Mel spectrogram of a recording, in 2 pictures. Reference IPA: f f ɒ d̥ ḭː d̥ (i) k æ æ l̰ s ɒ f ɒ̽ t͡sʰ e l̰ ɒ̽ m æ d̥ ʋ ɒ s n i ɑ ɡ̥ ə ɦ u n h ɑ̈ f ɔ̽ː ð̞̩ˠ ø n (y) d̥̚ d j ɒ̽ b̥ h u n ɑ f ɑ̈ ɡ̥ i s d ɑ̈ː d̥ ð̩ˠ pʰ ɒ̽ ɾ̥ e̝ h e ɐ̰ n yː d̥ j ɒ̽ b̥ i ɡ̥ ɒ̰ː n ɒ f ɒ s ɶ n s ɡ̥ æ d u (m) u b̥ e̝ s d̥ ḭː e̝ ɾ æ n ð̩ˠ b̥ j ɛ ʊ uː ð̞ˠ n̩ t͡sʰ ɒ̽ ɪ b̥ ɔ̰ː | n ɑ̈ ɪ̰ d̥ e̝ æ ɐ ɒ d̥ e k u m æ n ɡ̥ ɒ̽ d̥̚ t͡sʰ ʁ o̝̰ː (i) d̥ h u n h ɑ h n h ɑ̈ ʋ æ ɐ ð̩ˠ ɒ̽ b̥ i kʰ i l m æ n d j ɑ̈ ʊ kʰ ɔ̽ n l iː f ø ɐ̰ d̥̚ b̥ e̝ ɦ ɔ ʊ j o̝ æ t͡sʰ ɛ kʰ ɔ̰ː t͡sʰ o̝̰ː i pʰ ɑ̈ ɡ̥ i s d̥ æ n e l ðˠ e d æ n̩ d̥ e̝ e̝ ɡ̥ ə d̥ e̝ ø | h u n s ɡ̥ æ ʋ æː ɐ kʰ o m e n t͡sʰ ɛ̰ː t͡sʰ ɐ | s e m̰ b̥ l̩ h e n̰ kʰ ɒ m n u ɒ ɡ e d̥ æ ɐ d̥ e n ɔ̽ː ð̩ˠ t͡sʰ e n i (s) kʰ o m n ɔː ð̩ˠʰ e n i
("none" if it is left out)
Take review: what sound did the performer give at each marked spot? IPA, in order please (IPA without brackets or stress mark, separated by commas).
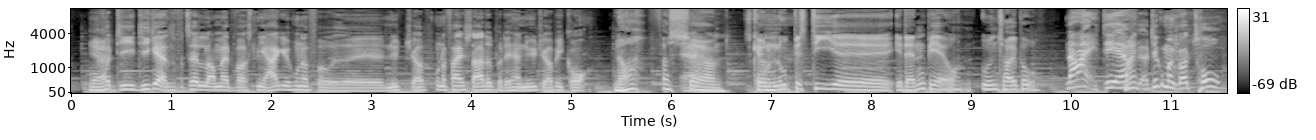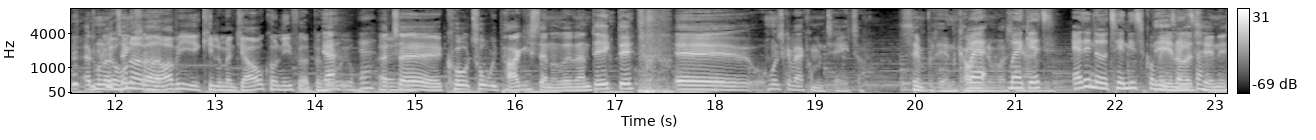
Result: i, y, n, æ, s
